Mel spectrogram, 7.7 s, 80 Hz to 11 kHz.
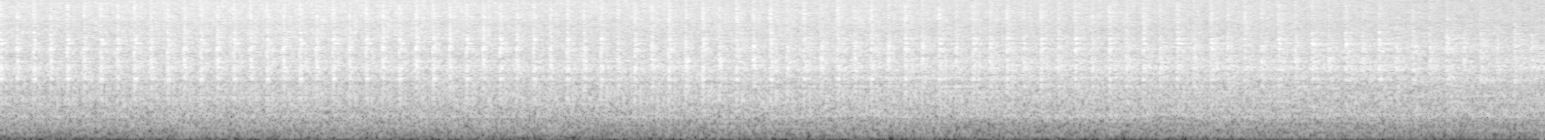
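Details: Toyota Ractis 1.3 2SZ-FE, 6 years, 100,000 km, oil changed every 7–8k km, uses 500–800 g between changes; timing chain, tensioner and guides replaced without effect: fast even ticking about four per second over thin high-pitched engine sound; persistent internal knock.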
